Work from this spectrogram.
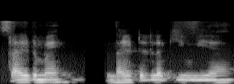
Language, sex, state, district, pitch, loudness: Hindi, male, Uttar Pradesh, Shamli, 105 Hz, -16 LUFS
